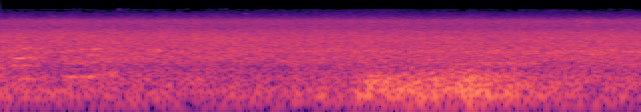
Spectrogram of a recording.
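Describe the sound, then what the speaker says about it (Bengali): Heavy rain pours steadily with gusting wind, a dense continuous roar and a low rumble swelling briefly partway through. "আমাদের এখানে কিন্তু প্রচণ্ড হাওয়া, ঝড়, বৃষ্টি পুরোটাই হচ্ছে।"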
